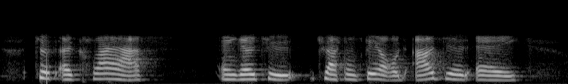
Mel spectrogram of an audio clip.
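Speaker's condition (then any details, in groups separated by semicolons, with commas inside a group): Down syndrome; chromosome disorder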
